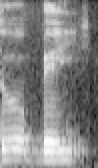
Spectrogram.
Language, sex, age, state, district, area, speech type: Kashmiri, female, 18-30, Jammu and Kashmir, Kupwara, rural, spontaneous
